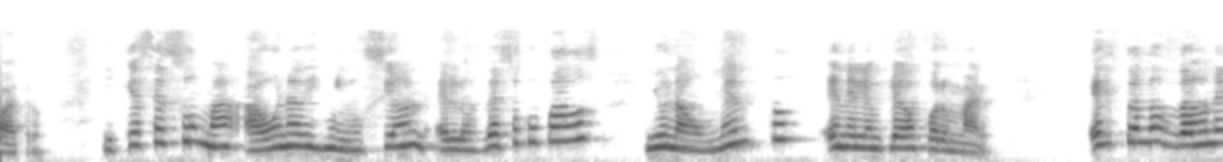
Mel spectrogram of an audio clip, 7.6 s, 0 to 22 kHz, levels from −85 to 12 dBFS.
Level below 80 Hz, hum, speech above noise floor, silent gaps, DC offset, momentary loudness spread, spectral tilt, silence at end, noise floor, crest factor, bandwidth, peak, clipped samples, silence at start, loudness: -68 dBFS; none; 49 dB; none; under 0.1%; 8 LU; -5 dB/octave; 0 s; -77 dBFS; 16 dB; 11.5 kHz; -12 dBFS; under 0.1%; 0 s; -29 LUFS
